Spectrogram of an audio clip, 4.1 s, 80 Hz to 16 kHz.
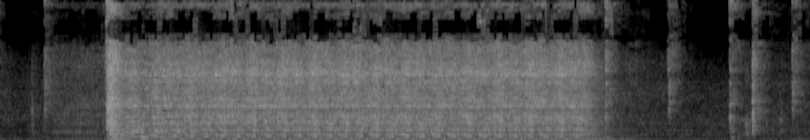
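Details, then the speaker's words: Mira that was just rear-ended and driven home for 30 minutes, about to be moved a few feet. The starter cranks steadily for about 2.5 s with no catch. The usual loud fuel-pump priming sound is missing. The owner suspects a dead fuel pump. "I am literally outside my house and I just wanted to move it a couple feet and my fuel pump is dead. So usually here it was a really loud priming sound. It's no longer doing that, unfortunately."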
